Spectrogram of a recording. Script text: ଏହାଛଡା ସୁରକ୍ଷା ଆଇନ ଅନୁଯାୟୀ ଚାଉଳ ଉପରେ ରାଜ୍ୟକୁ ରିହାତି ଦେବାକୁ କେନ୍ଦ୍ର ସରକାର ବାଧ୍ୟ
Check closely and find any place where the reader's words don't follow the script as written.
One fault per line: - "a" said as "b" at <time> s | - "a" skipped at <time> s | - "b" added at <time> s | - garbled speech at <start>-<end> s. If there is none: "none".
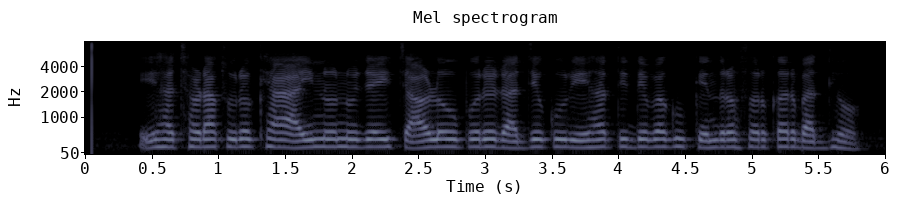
none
